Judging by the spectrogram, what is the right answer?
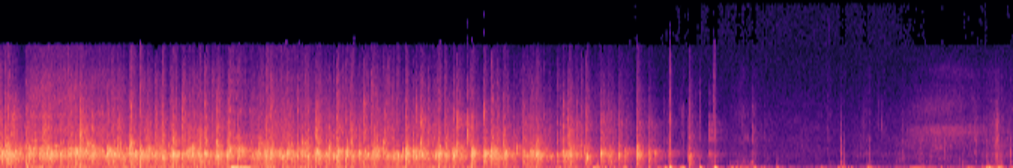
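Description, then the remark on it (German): A crowd breaks into sustained applause in honour of God, dense clapping filling the air for several seconds before thinning out into scattered, fading claps. “Ein Applaus zur Ehre von Gott, wenn wir das machen.”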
